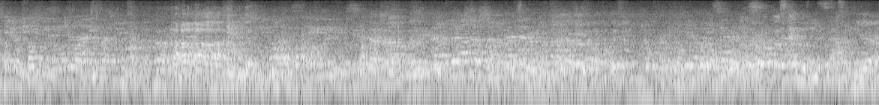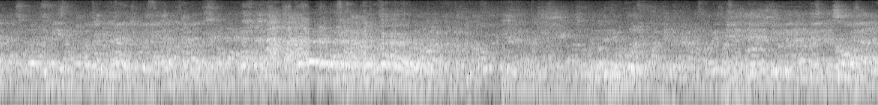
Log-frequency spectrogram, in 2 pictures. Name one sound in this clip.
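Several adult men chat together at close range in a lively group conversation.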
